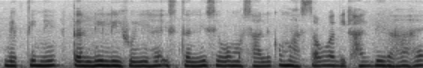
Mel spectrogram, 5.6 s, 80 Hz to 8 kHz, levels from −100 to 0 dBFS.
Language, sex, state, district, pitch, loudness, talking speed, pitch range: Hindi, female, Uttarakhand, Uttarkashi, 190 Hz, -12 LUFS, 180 wpm, 185-195 Hz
